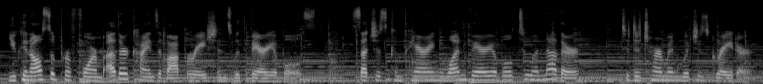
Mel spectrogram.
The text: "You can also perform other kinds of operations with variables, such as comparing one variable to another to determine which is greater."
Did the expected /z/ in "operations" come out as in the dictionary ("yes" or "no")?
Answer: yes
